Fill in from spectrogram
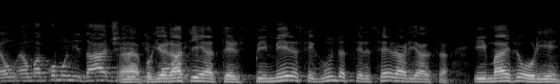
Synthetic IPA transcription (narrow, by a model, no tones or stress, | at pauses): ɛũɛũmɐkomunid̪ad͡ʒɪɛpoɾkeʒat̪ẽɲɐt̪eɾpɾimejɾɐseɡũnd̪ɐt̪eɾsejɾɐaɾiɐ̃nsɐ | ɪmajzoɾjẽnt͡ʃ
